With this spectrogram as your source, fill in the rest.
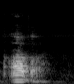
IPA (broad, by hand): ävä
